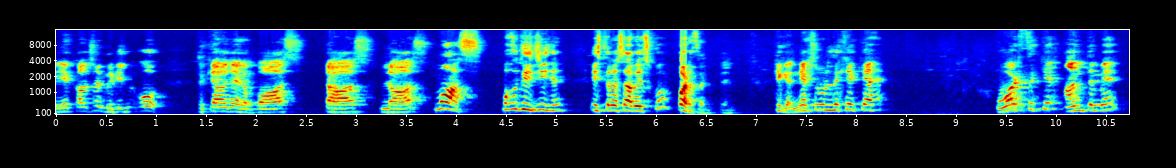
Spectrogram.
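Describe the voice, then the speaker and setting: A man teaching a classroom English lesson, speaking with a Hindi accent in a notably high-pitched voice. He keeps putting rhetorical questions to the class and answering them himself. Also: darkish tone.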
